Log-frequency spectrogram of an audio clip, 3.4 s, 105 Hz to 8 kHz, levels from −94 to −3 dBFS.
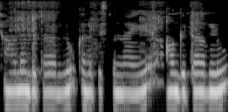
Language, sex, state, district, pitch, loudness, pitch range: Telugu, female, Telangana, Nalgonda, 235 Hz, -31 LUFS, 230-245 Hz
